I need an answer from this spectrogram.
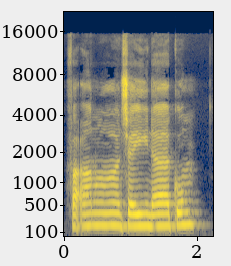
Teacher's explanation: یہاں پہ غنہ ہوگا کیونکہ نون ساکن کے بعد جیم حروف اخفاء میں سے ہے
